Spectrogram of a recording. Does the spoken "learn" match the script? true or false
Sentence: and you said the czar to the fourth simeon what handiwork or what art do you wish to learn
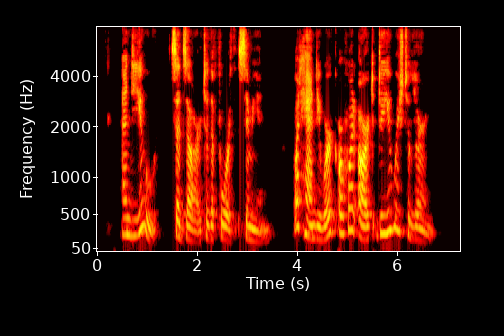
true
